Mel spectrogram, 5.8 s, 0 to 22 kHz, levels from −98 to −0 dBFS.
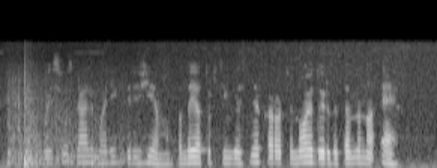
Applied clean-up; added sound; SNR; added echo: none; Thunder / Rain; 13 dB; none.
